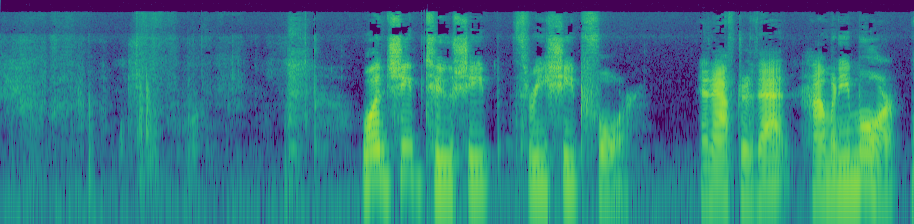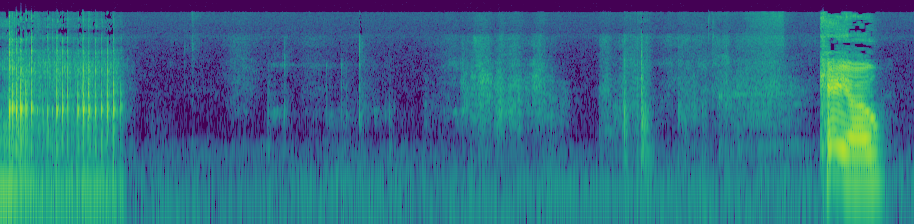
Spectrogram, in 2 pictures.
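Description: A page of a book is turned.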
